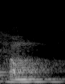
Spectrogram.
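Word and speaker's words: thumb: थम, ये बी क्या है? साइलेंट है।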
